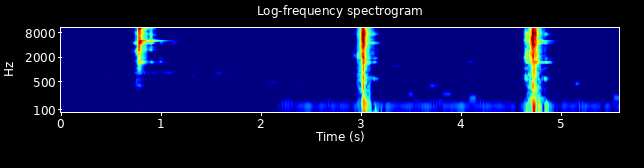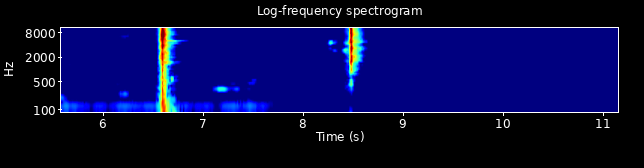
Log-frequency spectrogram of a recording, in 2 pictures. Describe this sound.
A recording of myself opening, igniting and closing a Zippo lighter. Recorded using a Rode M3.
fire, flame, ignition, lighter, smoking, spark, zippo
